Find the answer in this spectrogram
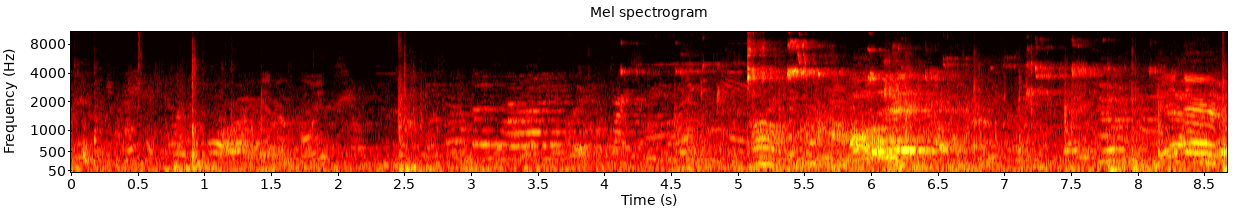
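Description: Basketball bouncing on a hardwood gym floor around a free throw, a few separate bounces, with people's voices calling out in the gym.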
